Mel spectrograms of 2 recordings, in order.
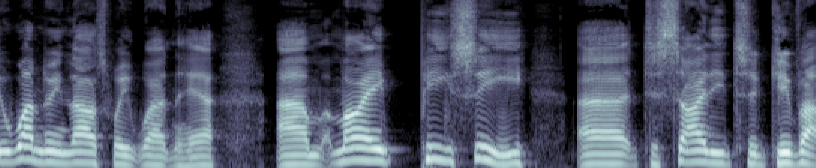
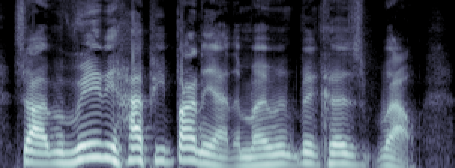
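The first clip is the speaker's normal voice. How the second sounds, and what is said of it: Sarcastic tone. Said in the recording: “that was sarcasm... sarky bunny”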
